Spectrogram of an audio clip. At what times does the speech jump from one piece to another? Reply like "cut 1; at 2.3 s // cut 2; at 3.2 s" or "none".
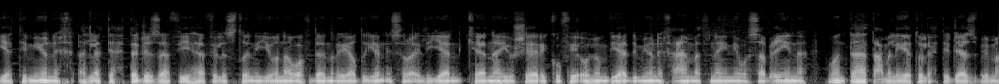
cut 1; at 8.2 s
